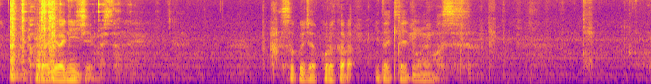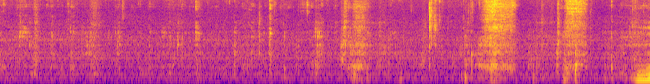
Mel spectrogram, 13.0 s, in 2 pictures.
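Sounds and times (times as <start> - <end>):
person chewing: 4.9 - 12.8.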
